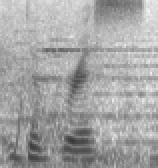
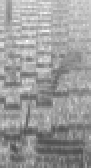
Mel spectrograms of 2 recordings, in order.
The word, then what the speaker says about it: debris: No, I I purposely mispronounced dragon. I think it's fun. I do that with some words like the brris. I know it's debris, but I think it's more fun to say the brisk.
